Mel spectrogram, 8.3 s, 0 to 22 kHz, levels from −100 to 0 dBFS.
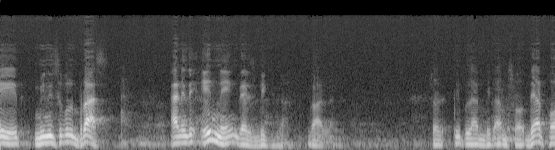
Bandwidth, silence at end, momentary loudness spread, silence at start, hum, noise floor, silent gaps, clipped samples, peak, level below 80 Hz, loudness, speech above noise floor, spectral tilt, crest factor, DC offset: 15.5 kHz; 0 s; 23 LU; 0 s; none; -49 dBFS; none; under 0.1%; -6 dBFS; -50 dBFS; -23 LUFS; 28 dB; -8.5 dB/octave; 18 dB; under 0.1%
